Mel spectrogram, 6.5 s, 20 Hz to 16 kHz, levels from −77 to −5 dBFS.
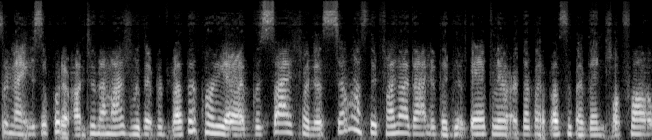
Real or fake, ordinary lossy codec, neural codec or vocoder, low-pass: fake; Opus, 32 kbps; codec, 44.1 kHz, 0.9 kbps, DAC; 14.4 kHz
